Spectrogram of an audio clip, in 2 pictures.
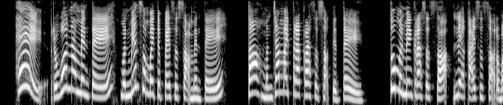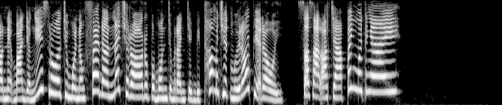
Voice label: TVC; Cambodia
